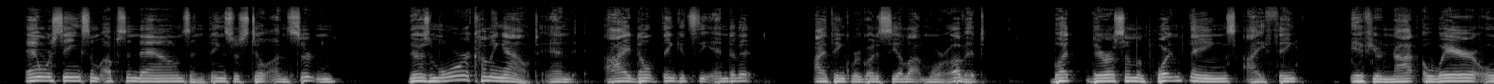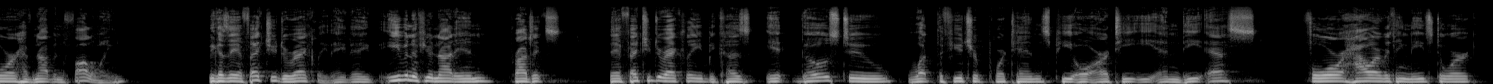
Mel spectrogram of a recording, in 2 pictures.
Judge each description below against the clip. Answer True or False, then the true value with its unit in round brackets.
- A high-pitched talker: False (135 Hz)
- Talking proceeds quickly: False (170 wpm)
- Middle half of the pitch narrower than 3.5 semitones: True (3.1 semitones)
